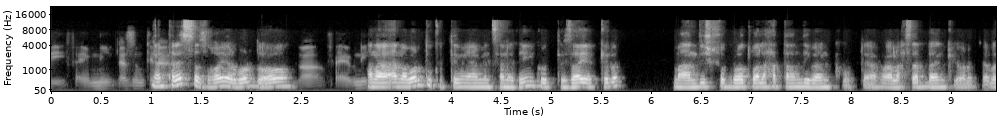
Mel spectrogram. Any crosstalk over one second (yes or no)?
no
